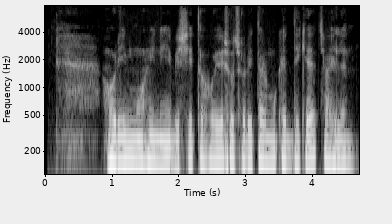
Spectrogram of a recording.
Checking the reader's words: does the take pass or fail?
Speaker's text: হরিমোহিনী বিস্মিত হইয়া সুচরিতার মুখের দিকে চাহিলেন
pass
